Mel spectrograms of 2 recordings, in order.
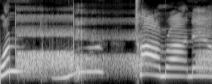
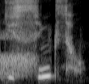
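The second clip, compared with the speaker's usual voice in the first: taunting whisper; 2 semitones lower, 9 dB quieter, slower than usual. Acted.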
